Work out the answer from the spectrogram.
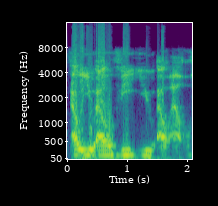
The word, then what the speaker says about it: Louisville: You have to pronounce it as... Lulvull. It has to sound as much like a boomhauer on King of the Hill mumble as you possibly can.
